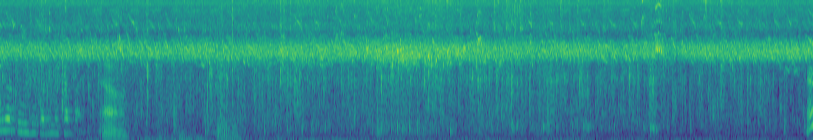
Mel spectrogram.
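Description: Sonali chickens on a farm with a golpata-leaf roof cluck and call steadily, with wings flapping now and then and a constant high insect-like drone over the whole scene.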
